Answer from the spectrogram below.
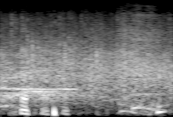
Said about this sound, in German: der Applaus ist für dich.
